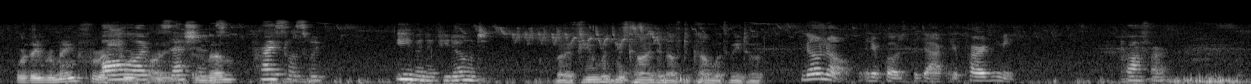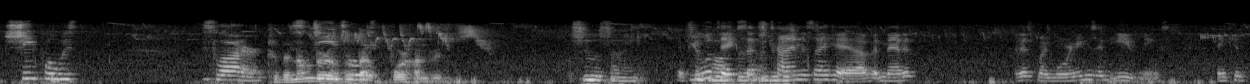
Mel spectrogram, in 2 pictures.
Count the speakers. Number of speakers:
5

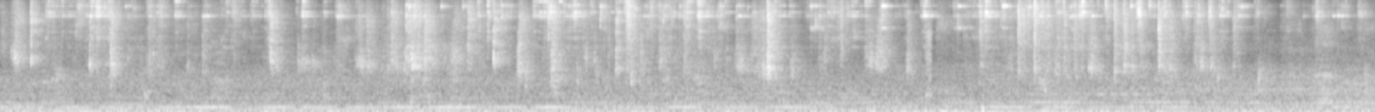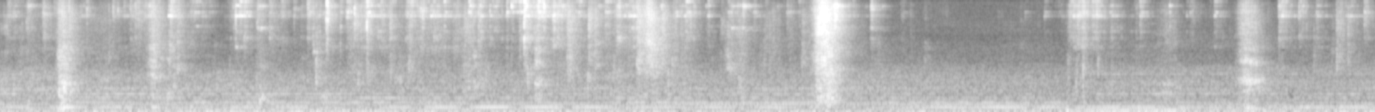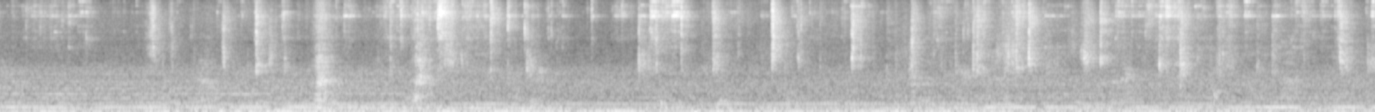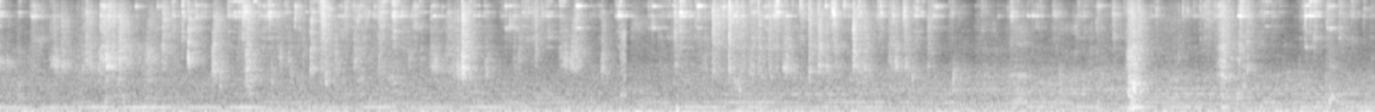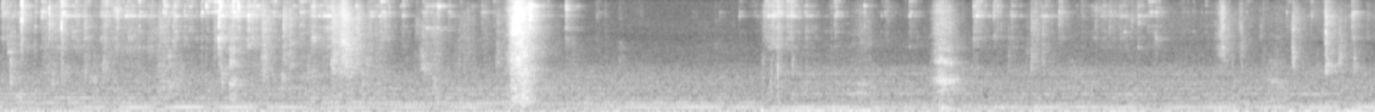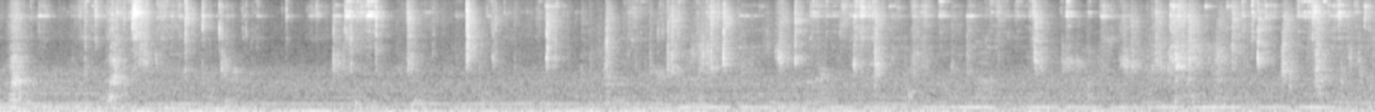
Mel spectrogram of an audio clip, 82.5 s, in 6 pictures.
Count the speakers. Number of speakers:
0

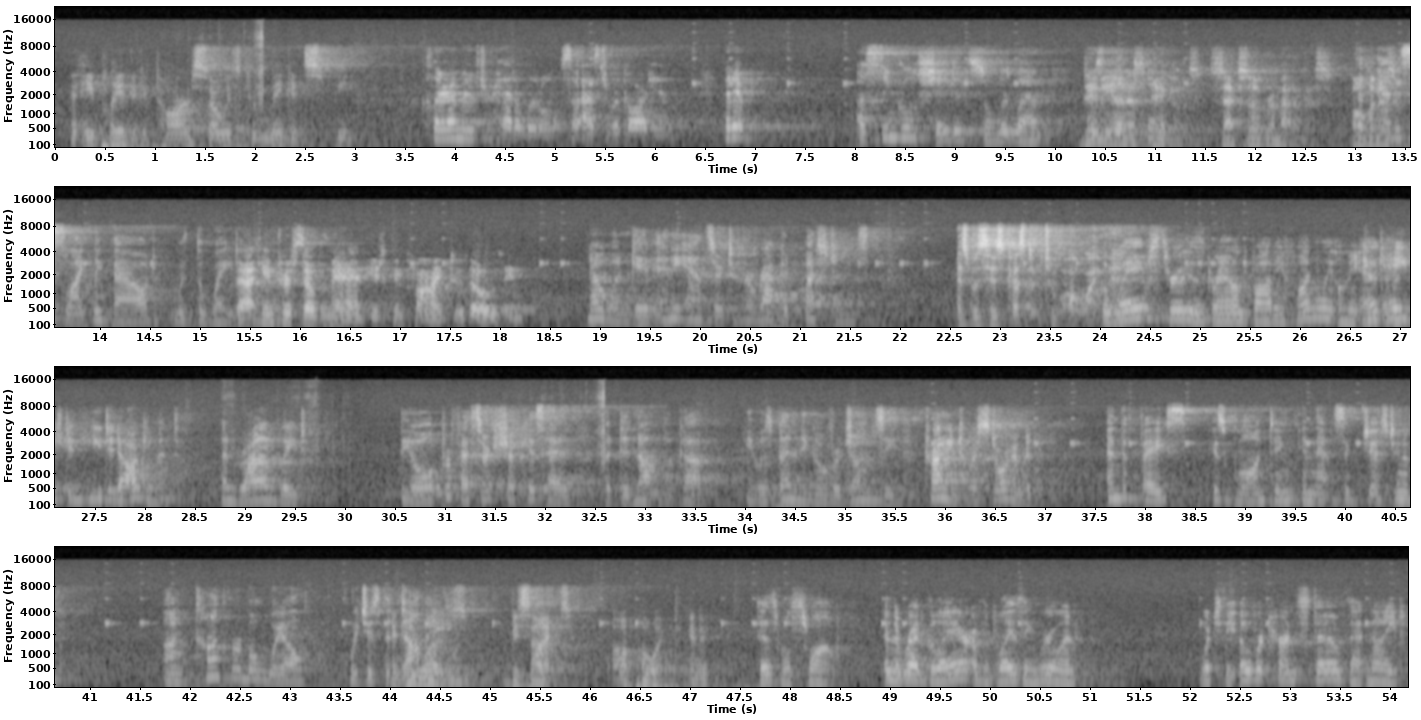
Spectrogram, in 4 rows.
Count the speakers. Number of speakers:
10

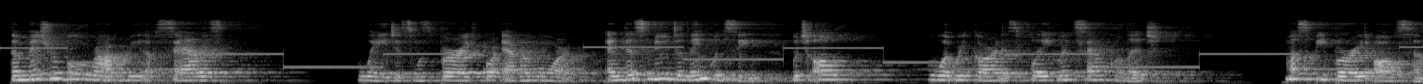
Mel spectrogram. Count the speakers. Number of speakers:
1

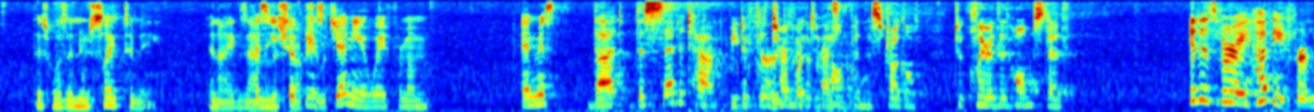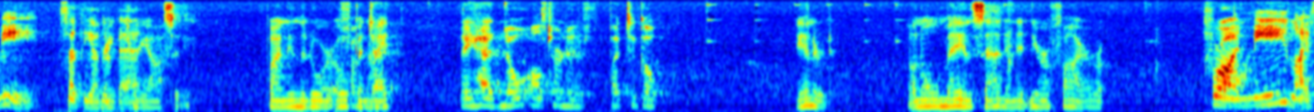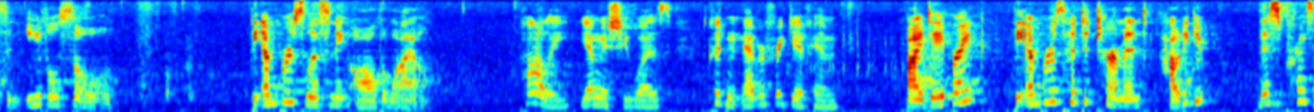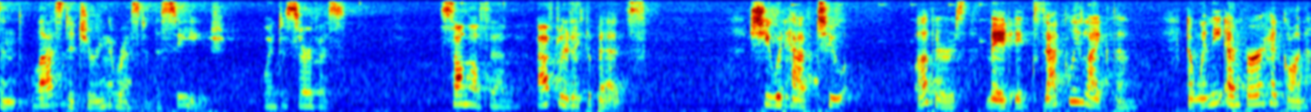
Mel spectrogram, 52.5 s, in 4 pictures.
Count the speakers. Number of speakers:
5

